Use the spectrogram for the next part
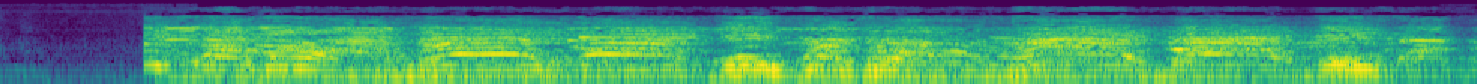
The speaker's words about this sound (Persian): تصاویری که در شبکه‌های اجتماعی منتشر شده گروهی از معترضان را نشان می‌دهد که شامگاه شنبه در مشهد شعارهایی از جمله مرگ بر دیکتاتور سر می‌دهند.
